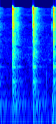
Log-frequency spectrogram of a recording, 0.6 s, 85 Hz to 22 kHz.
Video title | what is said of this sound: SUZUKI DA64 Automatic MINIVAN Turbo DIY - Oil Leak on K6A engine oil cooler | Iba ang tunog, matigas. Hindi siya rubber talaga. Kasi kung rubber, hindi yan tutunog ng ganon.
